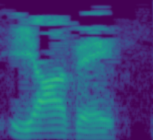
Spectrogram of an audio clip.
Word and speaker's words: Yahweh: Well, Jehovah and Yahweh are actually the same word pronounced differently. – That's what I thought. – Yeah, Jehovah has a J in it and a V in it, where actually in the Hebrew letters, the J sound isn't really there.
